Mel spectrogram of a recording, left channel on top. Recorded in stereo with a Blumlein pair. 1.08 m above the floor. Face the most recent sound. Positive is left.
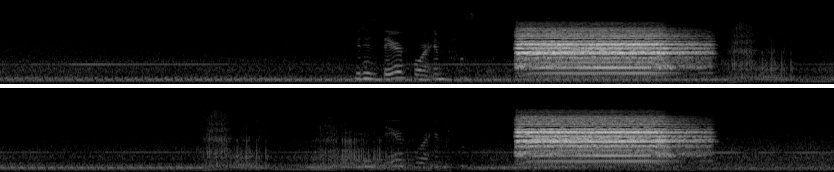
turn(degrees=-5)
